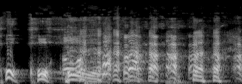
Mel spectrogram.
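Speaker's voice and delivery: high, jolly ho ho ho. Imitating the other speaker's laugh: imitating the other's Santa laugh. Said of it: "You were like".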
